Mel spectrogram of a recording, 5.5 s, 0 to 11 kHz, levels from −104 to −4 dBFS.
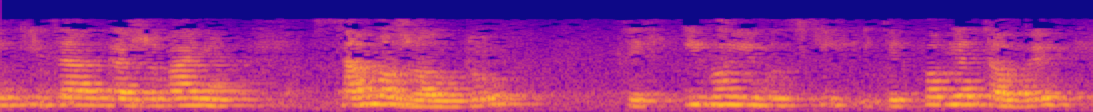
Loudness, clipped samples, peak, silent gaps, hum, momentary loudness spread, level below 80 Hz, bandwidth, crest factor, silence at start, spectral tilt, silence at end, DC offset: -26 LUFS; under 0.1%; -10 dBFS; none; none; 12 LU; -64 dBFS; 6.4 kHz; 16 dB; 0 s; -7 dB/octave; 0 s; under 0.1%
